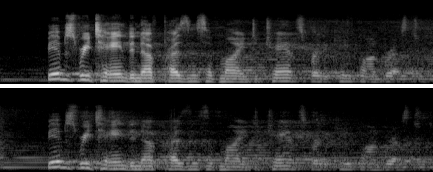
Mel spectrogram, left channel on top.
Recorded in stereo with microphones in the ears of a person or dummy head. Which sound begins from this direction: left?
A woman speaking, at 0.5 s.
